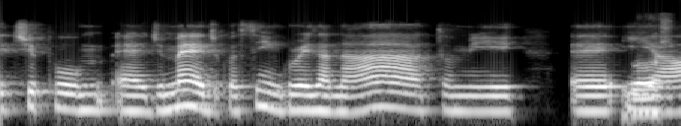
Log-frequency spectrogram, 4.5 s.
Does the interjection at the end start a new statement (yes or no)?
yes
